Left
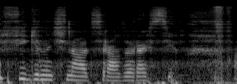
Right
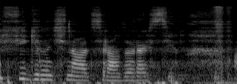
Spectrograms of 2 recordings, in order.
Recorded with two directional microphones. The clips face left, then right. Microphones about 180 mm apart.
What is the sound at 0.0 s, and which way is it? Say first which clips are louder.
A woman's voice: left 4 dB; 10° left (ahead or behind).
